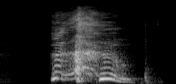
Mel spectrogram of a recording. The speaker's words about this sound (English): I can tell you that my throat is trying to recover from this sneeze.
